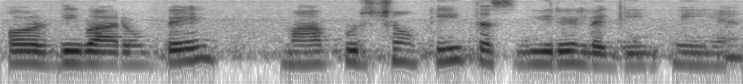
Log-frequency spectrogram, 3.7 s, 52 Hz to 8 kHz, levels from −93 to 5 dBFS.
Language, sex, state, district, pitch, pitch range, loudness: Hindi, female, Haryana, Jhajjar, 185 Hz, 175-200 Hz, -18 LUFS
